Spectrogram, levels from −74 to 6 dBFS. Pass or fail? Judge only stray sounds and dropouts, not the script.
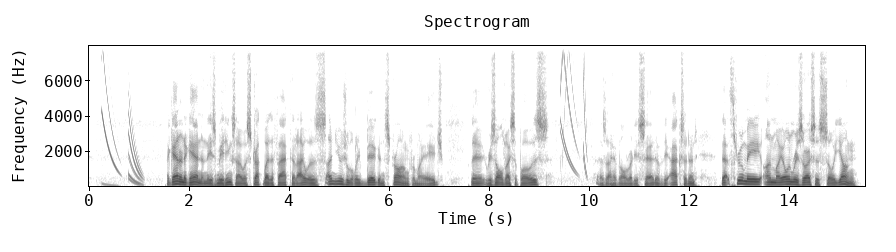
fail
